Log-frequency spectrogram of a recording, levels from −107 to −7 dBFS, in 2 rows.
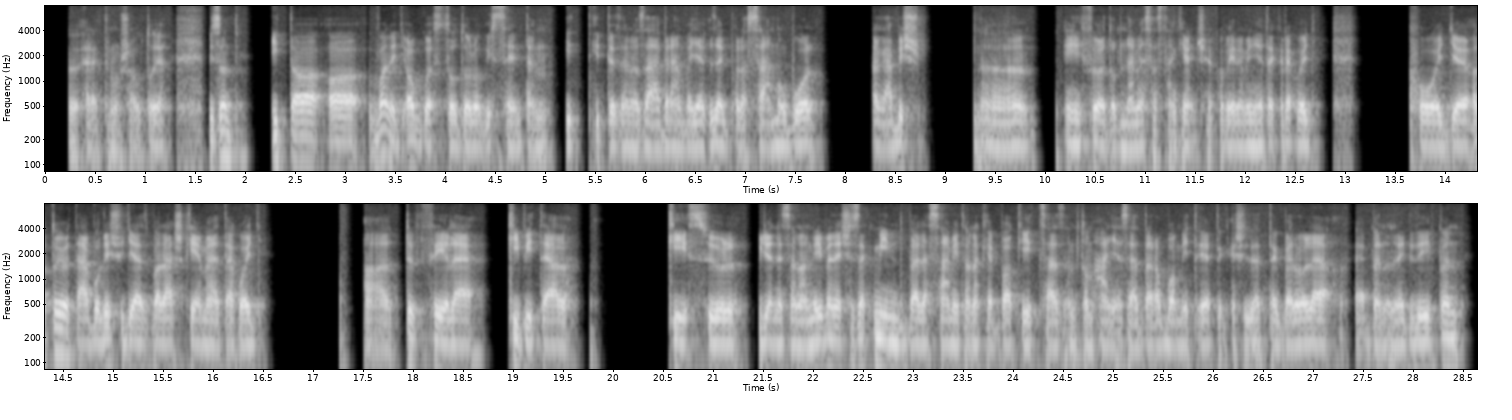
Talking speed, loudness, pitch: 140 wpm, -24 LUFS, 125 Hz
